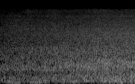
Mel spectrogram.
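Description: Surf washes onto a beach near Fraser's Hill in a steady, broadband roar, loud and close with wind buffeting the microphone and no distinct individual breakers.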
